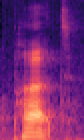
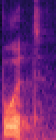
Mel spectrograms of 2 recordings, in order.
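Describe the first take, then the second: First: The vowel is an open a sound. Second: The vowel is a closed u sound. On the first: The speaker calls it wrong. "Muitas pessoas falam put, tentando modular pelo to cut" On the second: The speaker calls it right. "A pronúncia dele é to put... é um som de u"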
